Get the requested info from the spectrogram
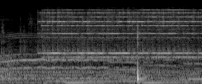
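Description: A steady, high bell-like ringing starts about half a second in and lasts about a second and a half, with a quick downward swoop near the middle, over low background music.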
